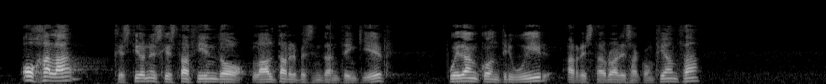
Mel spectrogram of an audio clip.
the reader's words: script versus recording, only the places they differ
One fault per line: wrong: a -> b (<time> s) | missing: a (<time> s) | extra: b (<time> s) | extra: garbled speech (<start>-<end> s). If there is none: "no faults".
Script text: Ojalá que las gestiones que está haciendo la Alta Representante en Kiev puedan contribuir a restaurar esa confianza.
missing: que las (0.8 s)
